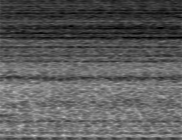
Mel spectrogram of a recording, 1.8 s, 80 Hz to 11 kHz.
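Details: 1986 Porsche 944, base non-turbo manual, first start after about 10 years parked. Uneven, loping idle with a lumpy low thump and noisy valve train; misfire from stuck fuel injectors, freed with 12 V, possibly running on only two cylinders.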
